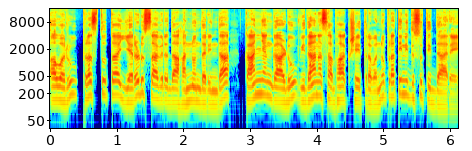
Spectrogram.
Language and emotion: Kannada, neutral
